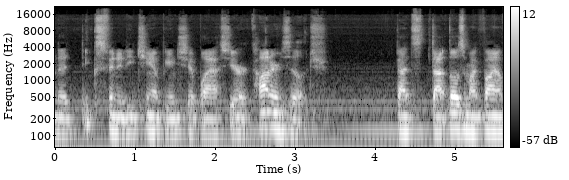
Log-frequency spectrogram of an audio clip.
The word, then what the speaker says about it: Connor Zilisch: Does it rhyme with Donner Tillich? It might. Would you like to say his actual name? Connor, whatever his middle name is, Zilisch. Connor Zilisch is my champion.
